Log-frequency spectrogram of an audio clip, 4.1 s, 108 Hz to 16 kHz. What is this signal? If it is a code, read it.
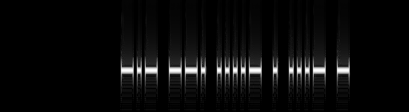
Morse code, heard as a keyed tone, about 32 wpm, 700 Hz. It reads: KG4EVT
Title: USA Call Signs - 6 Characters - 4x Character Spacing - 30wpm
